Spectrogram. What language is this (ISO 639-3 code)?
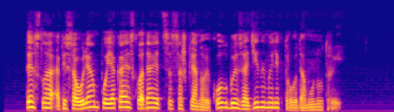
bel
